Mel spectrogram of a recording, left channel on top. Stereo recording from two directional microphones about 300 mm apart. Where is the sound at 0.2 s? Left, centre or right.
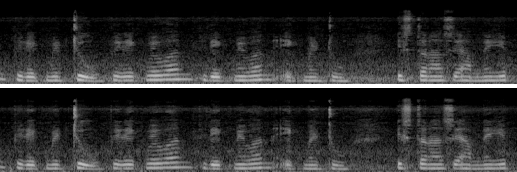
Right.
